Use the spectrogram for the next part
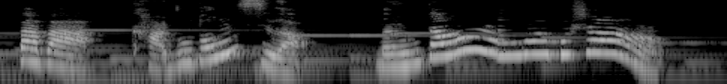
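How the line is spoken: Laughing shout. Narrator (Chinese): 我笑着喊起来

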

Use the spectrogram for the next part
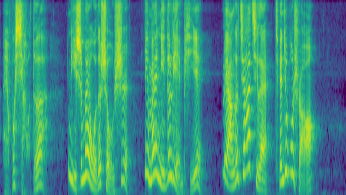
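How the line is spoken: Laughing. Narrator (Chinese): 李宝莉便笑说

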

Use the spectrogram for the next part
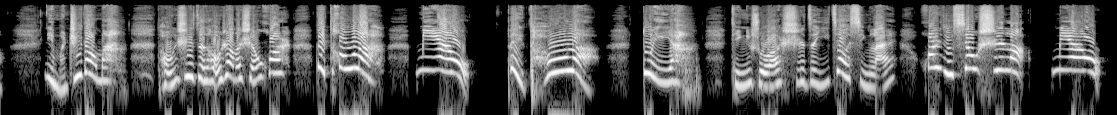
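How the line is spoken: Breathless panting. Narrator (Chinese): 猎猫梨花 呼哧呼哧的喘着气说

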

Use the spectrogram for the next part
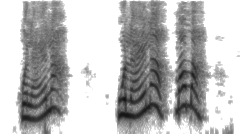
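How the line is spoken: Happy shouting. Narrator (Chinese): 他高兴的喊着

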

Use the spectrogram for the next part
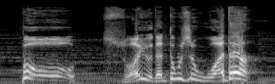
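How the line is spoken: Queen shouting. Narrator (Chinese): 女王伦诺克斯大叫

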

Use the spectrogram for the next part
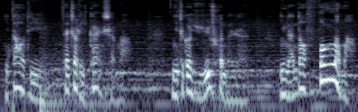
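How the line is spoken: Low voice. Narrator (Chinese): 他们低声说

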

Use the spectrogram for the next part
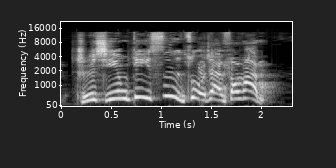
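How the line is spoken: Loud shout. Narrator (Chinese): 黑猫警长大声喊道

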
